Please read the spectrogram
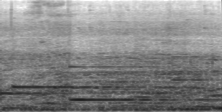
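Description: Harmonium playing sustained reed chords over a loudspeaker system, the held notes changing a couple of times.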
